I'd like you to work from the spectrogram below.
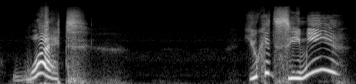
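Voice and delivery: hammed-up shock at being seen; mock ghost surprise. Shown as a demonstration. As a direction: play the startled ghost, pitch leaping up. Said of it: "the look on their face would be so hilarious".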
